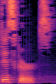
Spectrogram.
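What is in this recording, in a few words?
"discords", English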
